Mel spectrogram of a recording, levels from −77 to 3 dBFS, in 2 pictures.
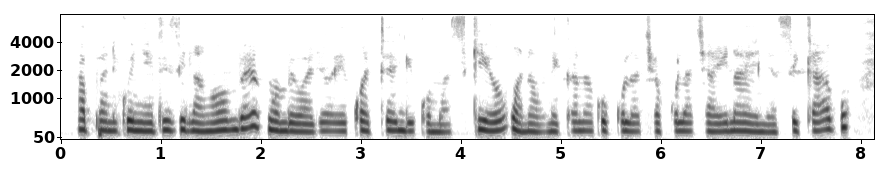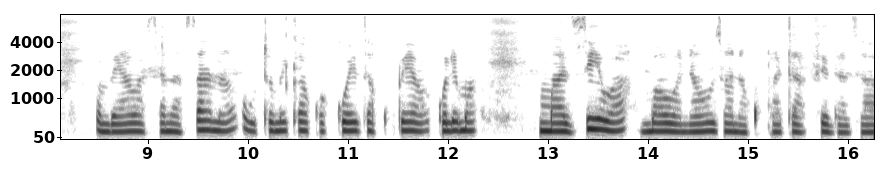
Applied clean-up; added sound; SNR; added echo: none; none; none; none.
